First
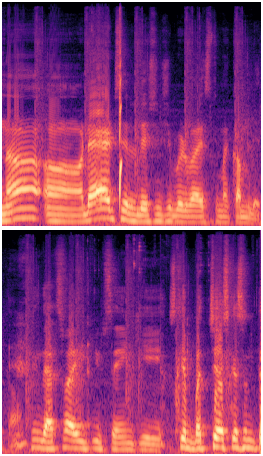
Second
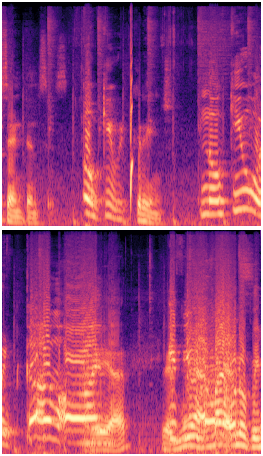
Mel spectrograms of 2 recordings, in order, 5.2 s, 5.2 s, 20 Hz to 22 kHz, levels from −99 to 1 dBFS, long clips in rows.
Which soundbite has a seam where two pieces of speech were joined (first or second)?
first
